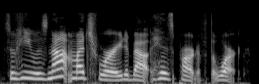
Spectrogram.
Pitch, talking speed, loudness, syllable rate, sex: 245 Hz, 280 wpm, -17 LUFS, 6.0 syllables/s, female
